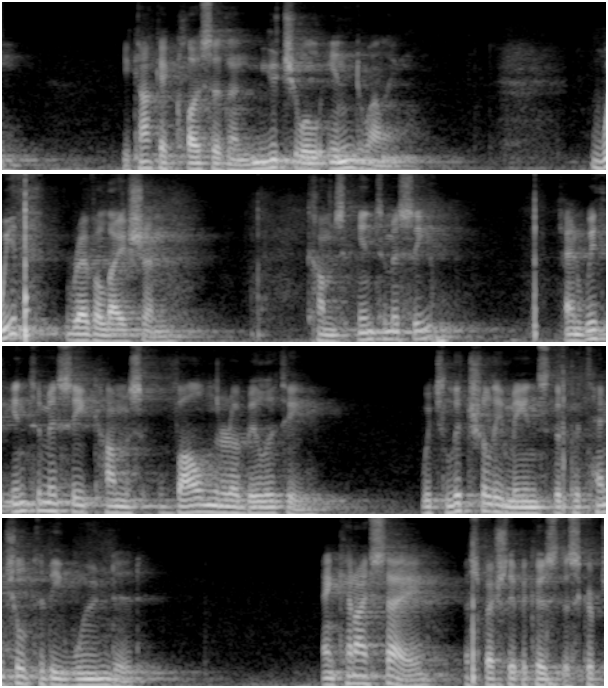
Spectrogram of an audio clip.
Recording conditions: large echoing room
